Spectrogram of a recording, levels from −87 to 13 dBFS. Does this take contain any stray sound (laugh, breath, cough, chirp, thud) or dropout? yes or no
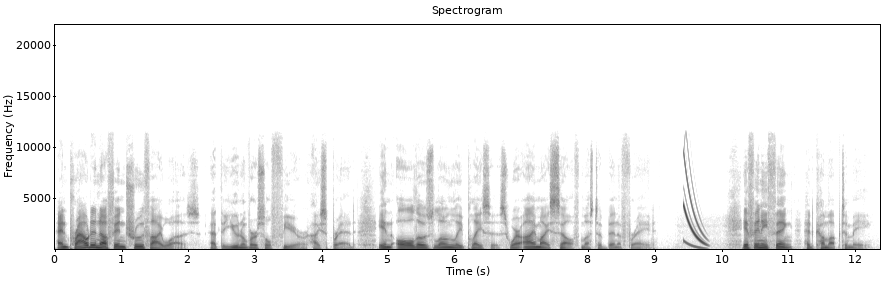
yes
